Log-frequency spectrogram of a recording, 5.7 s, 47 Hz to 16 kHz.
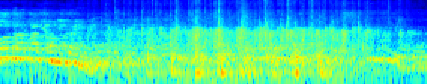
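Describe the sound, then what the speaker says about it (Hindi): An audience applauds at the opening ceremony of the Jhelum Cricket League Season 5, with steady crowd clapping under a loud, echoing announcer voice throughout. "मैं चाहूंगा कि जेहलम फोरम के लिए एक भरपूर पुरजोश और जोरदार तालियां होनी चाहिए।"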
